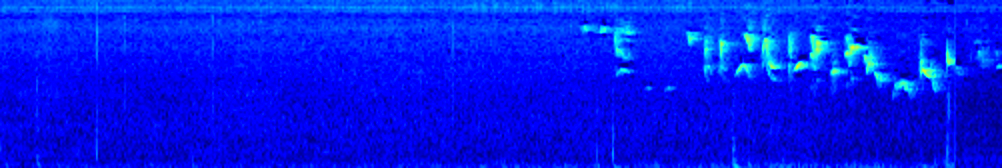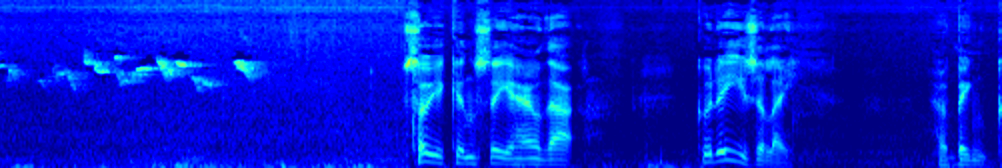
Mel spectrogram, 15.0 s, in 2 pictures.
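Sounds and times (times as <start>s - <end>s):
songbird singing: 4.2s - 9.9s.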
